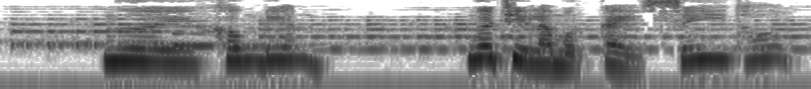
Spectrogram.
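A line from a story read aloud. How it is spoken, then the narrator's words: Sighing. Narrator (Vietnamese): Bà thở dài thốt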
